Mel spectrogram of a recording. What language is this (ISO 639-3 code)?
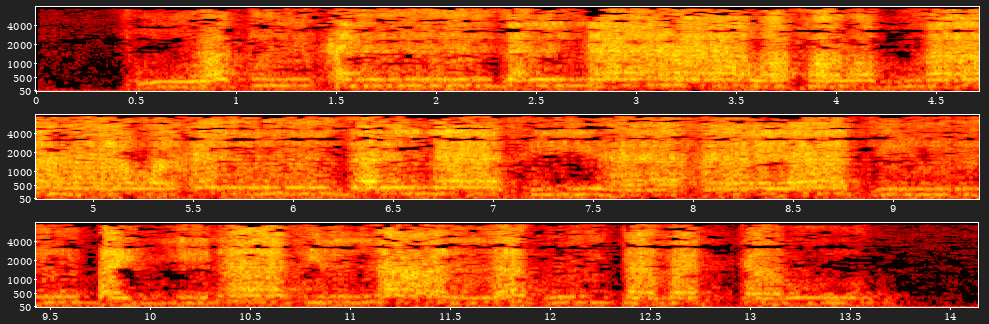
ara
